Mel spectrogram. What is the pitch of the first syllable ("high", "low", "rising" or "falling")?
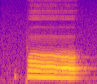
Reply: low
